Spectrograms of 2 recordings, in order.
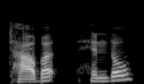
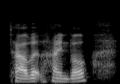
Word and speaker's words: Talbot-Heindl: on Colfax and today I'm here with Talbott Hindle did I pronounce that correctly Talbot Heindel and they/them pronouns and you are the creator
